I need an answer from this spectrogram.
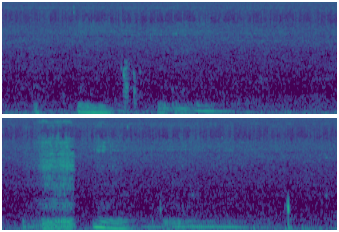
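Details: Sleeping Corgi pulling funny faces while it snores: low, throaty, rattling breaths in roughly five bursts a second or two apart, with a few faint clicks between them in a quiet room.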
